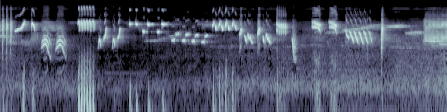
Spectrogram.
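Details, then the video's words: Lively mountain bush lark, recorded as training material for cage birds, delivers a dense medley of high chirps, downslurred whistles, rattling trills and fast stuttering notes, with a brief pause midway and a buzzy ending. "masteran tledekan gunung gacor biar tledekanmu ikutan gacor"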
